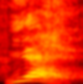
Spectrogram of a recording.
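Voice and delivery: one big, put-on exclamation of awe; imitated amazement. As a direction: act out a crowd's astonishment.

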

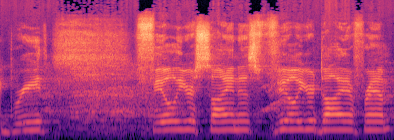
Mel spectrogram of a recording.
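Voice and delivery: slow, drawn-out coaching of the breath; slow imitated voice-coach instruction. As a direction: stretch each word like a voice coach. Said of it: "he's the one telling me".

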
